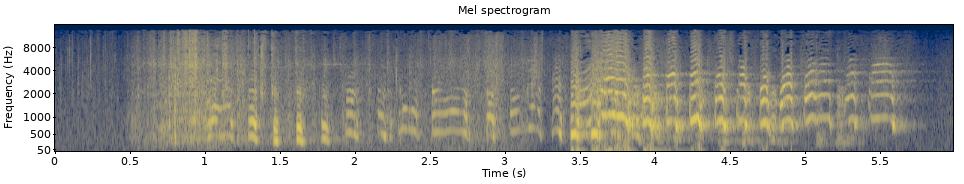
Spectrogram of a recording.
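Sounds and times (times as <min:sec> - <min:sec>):
spotted hyenas giggling at a zoo: 0:01.0 - 0:05.7.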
